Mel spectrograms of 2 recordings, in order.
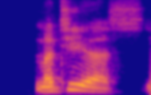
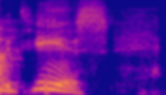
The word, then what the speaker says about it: Matthias: Matthias, yeah. – Matthias.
